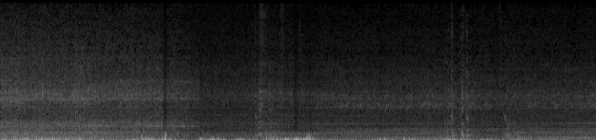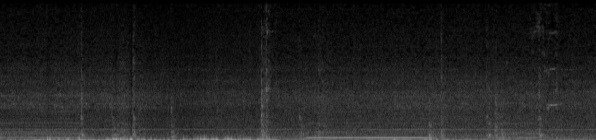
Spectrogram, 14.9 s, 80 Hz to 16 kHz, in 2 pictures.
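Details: Truck idling at -35 °C with a newly installed aftermarket 12 V Western plow pump motor, replacing the failed old one: short bursts of steady electric hum as the plow raises and lowers; normal plow pump motor operation.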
